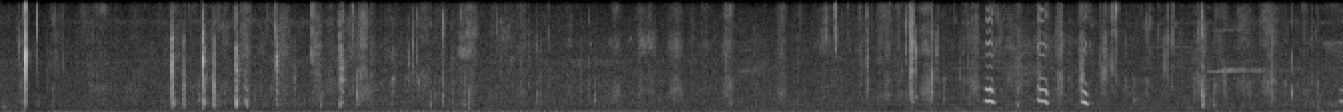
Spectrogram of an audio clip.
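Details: Newborn puppies suckle their mother's milk at a pagoda stupa in Siem Reap, Cambodia; soft wet clicking of feeding runs throughout, then three short, high, squeaky whimpers come quickly near the end over a low background hum.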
